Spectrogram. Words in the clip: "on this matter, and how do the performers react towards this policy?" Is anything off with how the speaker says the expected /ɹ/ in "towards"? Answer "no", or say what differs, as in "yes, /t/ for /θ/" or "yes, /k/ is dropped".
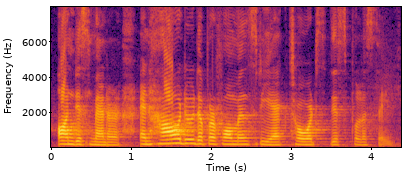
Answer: yes, /w/ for /ɹ/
